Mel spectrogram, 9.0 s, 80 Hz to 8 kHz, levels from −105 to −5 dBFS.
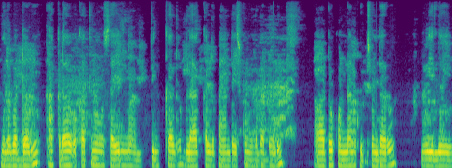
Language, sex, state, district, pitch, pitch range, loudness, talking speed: Telugu, male, Andhra Pradesh, Srikakulam, 120 Hz, 120-125 Hz, -15 LUFS, 100 wpm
